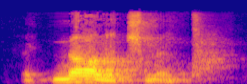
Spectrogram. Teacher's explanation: So acknowledgement would be stressed on the second syllable.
